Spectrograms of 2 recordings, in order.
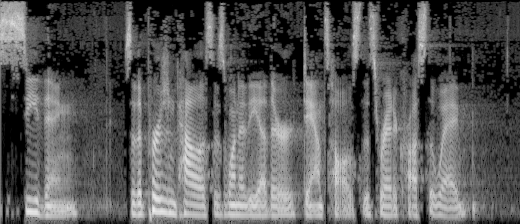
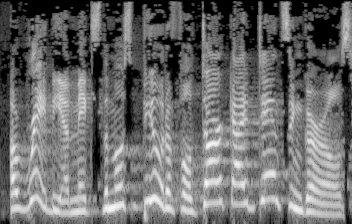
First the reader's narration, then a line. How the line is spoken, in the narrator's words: yelled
